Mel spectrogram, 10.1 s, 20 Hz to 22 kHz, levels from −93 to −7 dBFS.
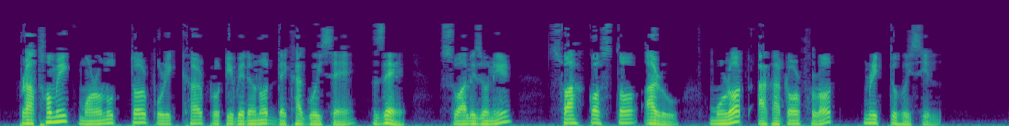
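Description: A speech recording, and the codec damage is plainly audible the whole way through. Nothing comes through above 10 kHz, so the top end sounds dull and the sibilants come out smeared and fizzy. That pattern is likely AAC compression, specifically AAC-LC at a low rate: the encoder drops the high band and thins out what's left to save bits, which fits something around 24 kbps. There's also a pre-echo from about 7.80 to 7.85 s, a short hiss running for roughly 49 ms just ahead of a sharp onset. The attack landed late in a transform block, and the quantisation noise sized for that loud moment got spread across the whole block, including the quiet stretch before it. That's why the transient sounds softened rather than crisp.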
